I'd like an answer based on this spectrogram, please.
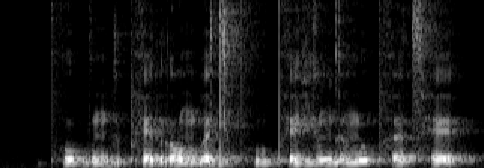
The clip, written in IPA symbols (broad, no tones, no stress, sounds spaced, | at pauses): pʰ o b ʊ m b ɨ pʰ ɛ r ɔ m b ɜ dʲ ɔ pʰ u pʰ ɛ vʲ ɔ ŋ ɡ ɜ m ʊ pʰ ɜ t͡sʰ ɛ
